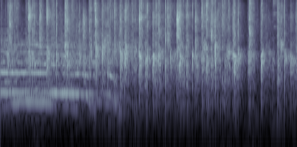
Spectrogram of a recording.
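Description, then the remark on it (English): An audience at a Fringe show bursts into loud, dense applause to welcome a performer, with high whoops and cheers rising over the clapping in the first moments, then steady, crackling clapping carries on to the end. “You can click if you like, but I think she'd prefer an applause and clapping and whooping and all that kind of thing”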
